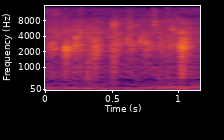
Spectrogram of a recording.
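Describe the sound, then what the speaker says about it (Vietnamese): Tofu pieces fry in hot oil, giving a close, steady sizzle with small crackling pops scattered across the brief moment. "Mình chỉ chiên nó vàng vàng bên bề mặt ngoài thôi."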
